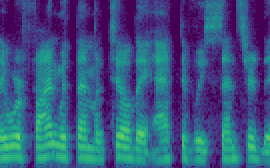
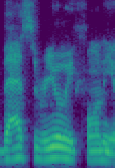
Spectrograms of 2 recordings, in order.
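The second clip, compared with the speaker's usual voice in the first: plain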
